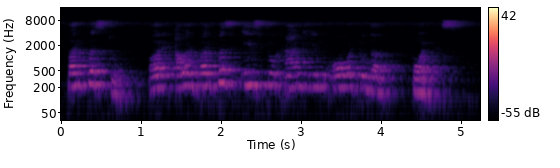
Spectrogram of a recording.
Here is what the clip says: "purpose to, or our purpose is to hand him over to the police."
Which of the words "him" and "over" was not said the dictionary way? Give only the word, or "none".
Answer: none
